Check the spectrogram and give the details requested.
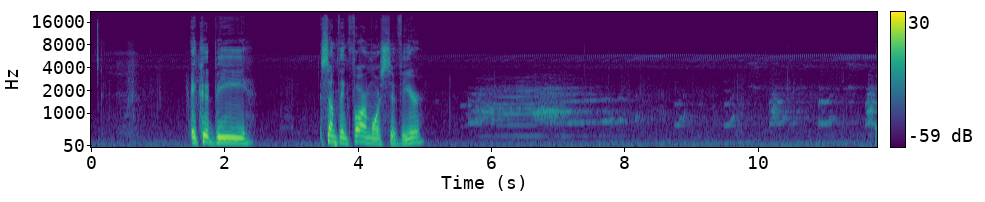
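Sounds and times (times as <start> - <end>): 
speech: 1.5 - 2.5, 3.4 - 5.0
donkey braying outdoors near a lake: 4.7 - 11.7.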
